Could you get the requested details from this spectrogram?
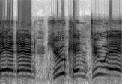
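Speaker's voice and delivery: loud, high shout, very slow and drawn out. Cheering on a party member sinking into the lake: yelling really loudly. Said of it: "I'm gonna yell really loudly".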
